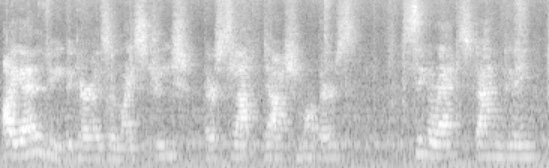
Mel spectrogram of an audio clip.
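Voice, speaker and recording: A middle-aged Irish woman with a Dublin accent, giving a live poetry reading, reciting in a measured way and chatting hesitantly with fillers between poems. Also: mid-range voice, steady tone, background noise. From Ireland. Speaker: poet. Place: live reading event in a room. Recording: roomy, distant mic, audible room ambience.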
